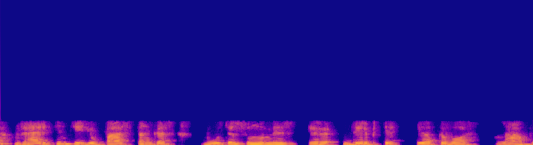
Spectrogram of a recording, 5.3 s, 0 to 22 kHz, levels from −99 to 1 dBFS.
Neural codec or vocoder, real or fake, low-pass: none; real; 3.6 kHz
